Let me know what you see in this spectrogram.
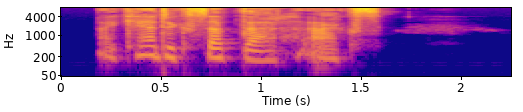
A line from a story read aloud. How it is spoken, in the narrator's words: Prince Jake said sadly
